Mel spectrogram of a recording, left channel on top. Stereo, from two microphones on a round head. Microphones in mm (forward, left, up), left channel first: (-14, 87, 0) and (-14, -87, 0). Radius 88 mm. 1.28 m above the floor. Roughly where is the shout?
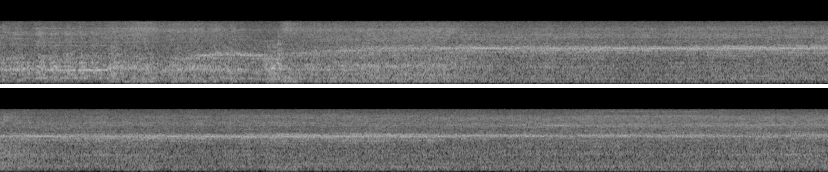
No shout in this recording.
